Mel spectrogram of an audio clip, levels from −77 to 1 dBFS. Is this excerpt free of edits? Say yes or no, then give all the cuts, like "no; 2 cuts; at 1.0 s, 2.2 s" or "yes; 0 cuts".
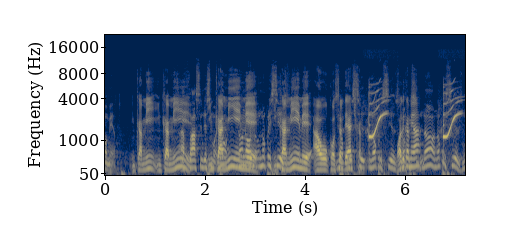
yes; 0 cuts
